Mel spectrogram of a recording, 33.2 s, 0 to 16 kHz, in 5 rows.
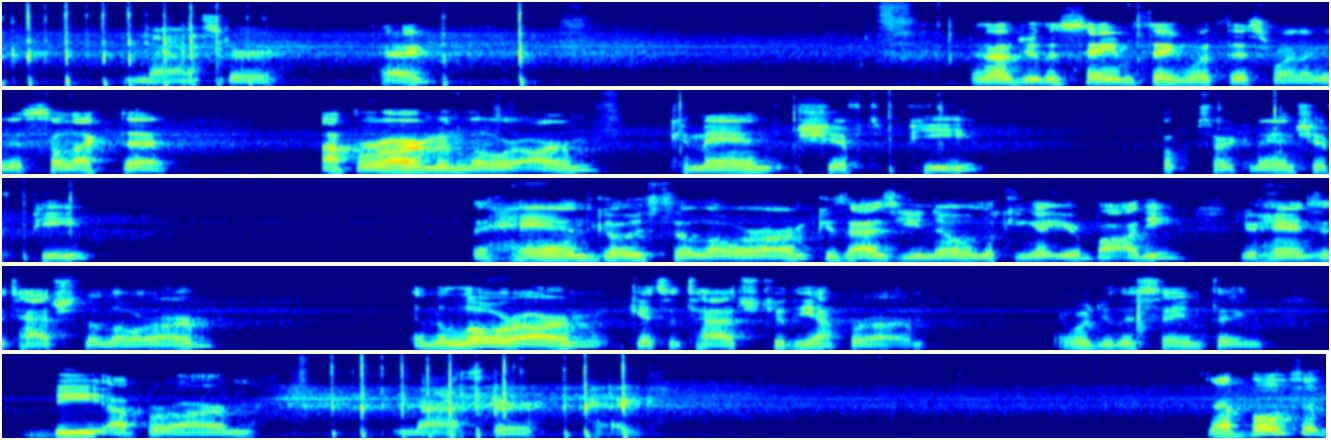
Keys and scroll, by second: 0.0-2.6 typing, 4.8 space, 11.1 shift+super+c, 28.0-30.2 typing, 32.1 1.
